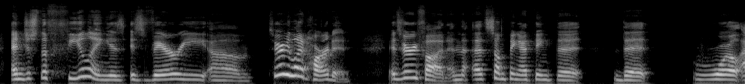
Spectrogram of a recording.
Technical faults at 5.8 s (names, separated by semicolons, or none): corrupt frame decoded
